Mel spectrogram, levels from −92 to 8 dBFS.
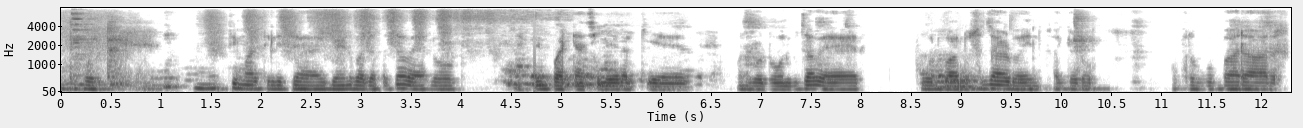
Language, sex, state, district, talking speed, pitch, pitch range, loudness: Rajasthani, male, Rajasthan, Nagaur, 135 wpm, 120 Hz, 115-130 Hz, -28 LUFS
